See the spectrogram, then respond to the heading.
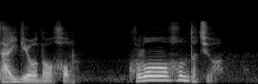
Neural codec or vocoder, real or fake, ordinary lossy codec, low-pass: codec, 16 kHz, 0.7 kbps, FocalCodec; fake; none; none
